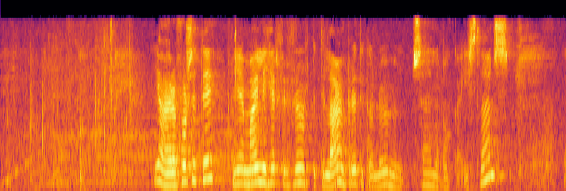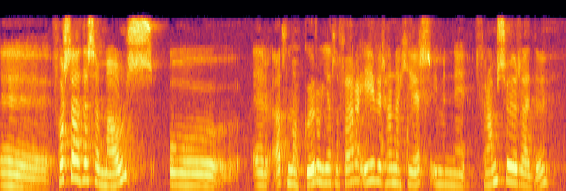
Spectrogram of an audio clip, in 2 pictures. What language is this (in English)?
Icelandic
